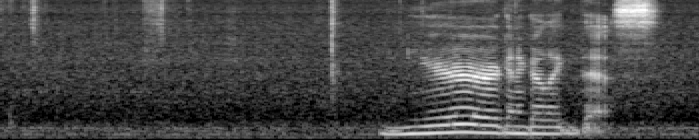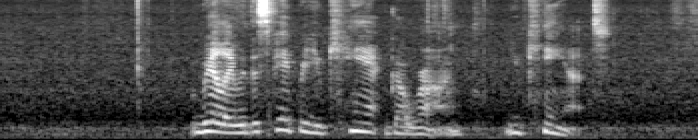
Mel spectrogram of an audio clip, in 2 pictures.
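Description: Stiff paper card rustles and slides as hands handle it.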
